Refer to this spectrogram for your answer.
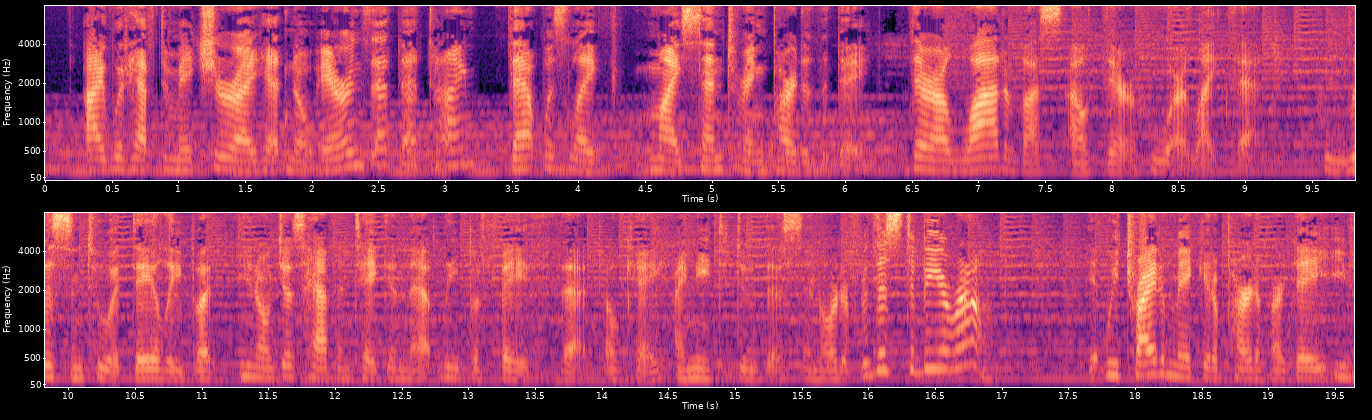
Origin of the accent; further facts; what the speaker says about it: Madison, Wisconsin, United States; We're from Madison, Wisconsin.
